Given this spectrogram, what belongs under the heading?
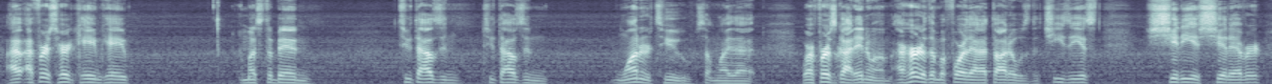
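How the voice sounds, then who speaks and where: With a medium pitch and steady tone, the host talks at a moderate pace, pausing often, his sound bright and forceful with a faint hiss or hum. He's reading and answering live chat on a casual stream, rambling in a relaxed voice that listeners call soothing.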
